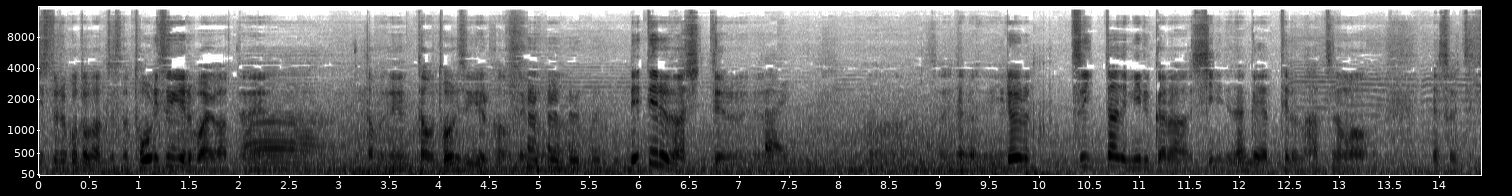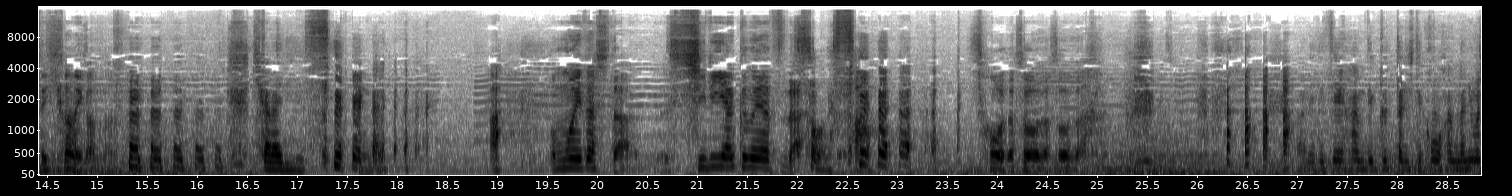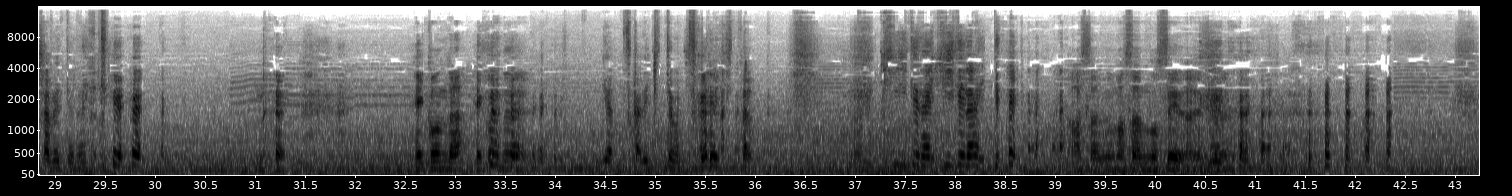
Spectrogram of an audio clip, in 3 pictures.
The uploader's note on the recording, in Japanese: 送ってもらいながらの収録です。オルネポ奇跡の愛知県ラスト配信。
